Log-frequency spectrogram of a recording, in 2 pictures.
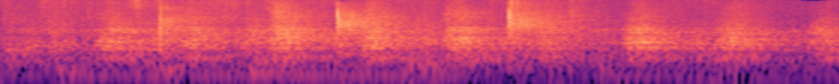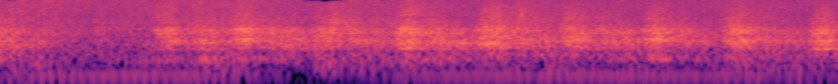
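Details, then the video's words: Rottweiler panting heavily while working through a box maze challenge for a prize, fast breathy rhythmic huffs in uneven bursts, with a brief quieter pause midway. "Rottweiler Box Maze challenge"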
